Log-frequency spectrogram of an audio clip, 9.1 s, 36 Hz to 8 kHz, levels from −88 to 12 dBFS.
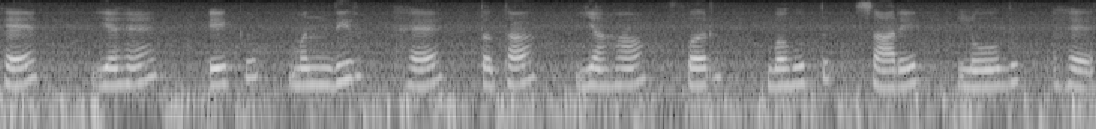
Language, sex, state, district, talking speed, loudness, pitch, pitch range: Hindi, female, Haryana, Charkhi Dadri, 80 wpm, -17 LUFS, 230 Hz, 220-245 Hz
